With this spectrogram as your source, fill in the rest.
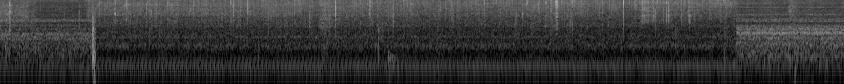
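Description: Embers crackle under a grill.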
